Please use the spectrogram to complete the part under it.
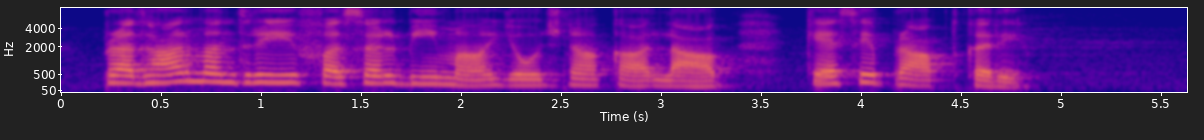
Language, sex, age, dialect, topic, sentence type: Hindi, female, 25-30, Marwari Dhudhari, agriculture, question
